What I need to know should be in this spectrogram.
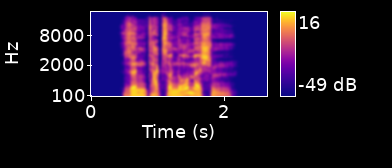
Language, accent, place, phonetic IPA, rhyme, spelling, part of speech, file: German, Germany, Berlin, [zʏntaksoˈnoːmɪʃm̩], -oːmɪʃm̩, syntaxonomischem, adjective, De-syntaxonomischem.ogg
- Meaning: strong dative masculine/neuter singular of syntaxonomisch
